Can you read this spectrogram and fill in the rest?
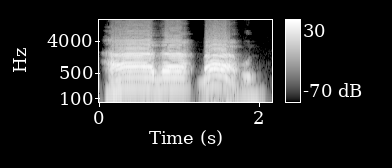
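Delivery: slow, loud, drawn-out Arabic, every syllable of "Hada masjidun" stretched; slow model reading. Shown as a demonstration. Teacher modelling Arabic for the class, slow loud recitation. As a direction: chant it slowly for the class to repeat. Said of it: "kita baca bersama-sama".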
